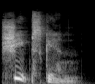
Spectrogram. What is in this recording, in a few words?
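"sheepskin", British English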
